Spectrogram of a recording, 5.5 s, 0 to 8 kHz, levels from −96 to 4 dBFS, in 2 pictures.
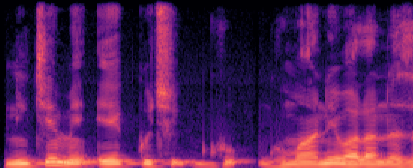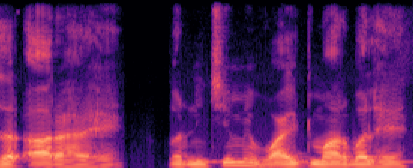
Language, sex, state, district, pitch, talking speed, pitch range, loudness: Hindi, male, Jharkhand, Garhwa, 110 Hz, 185 wpm, 105-120 Hz, -17 LUFS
